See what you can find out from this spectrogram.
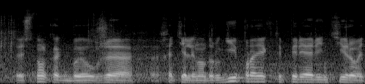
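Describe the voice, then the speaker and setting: A man with a fairly low pitch and ordinary pitch variation is heard over noticeable background noise. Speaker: factory engineer. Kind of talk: formal question at meeting. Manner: halting.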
